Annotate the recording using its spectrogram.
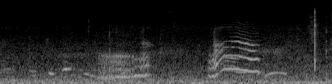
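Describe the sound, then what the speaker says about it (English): A cat lying on a warm computer gives a couple of drawn-out meows over steady low background noise, close and moderately loud. "Does anybody else have a cat that likes to lay on the computer because it's warm?"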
